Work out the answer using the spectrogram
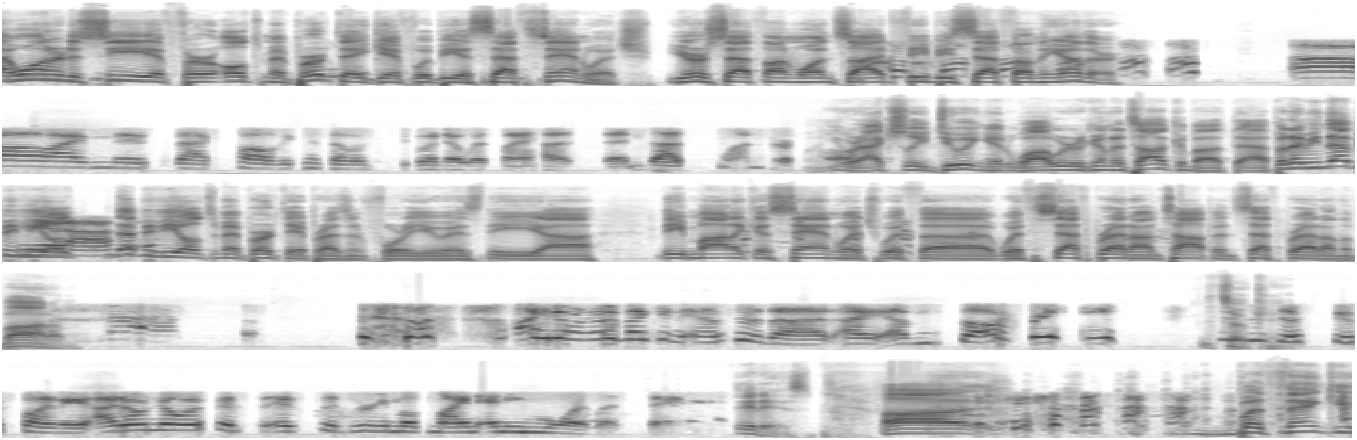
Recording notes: We had to call her about it! Live Clip of the Day.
